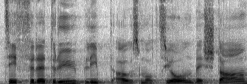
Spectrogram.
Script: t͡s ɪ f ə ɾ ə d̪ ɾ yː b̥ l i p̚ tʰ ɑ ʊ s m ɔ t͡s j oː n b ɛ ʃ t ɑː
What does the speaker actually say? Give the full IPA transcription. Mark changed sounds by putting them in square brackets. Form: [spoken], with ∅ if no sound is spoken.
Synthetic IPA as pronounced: t͡s ɪ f ə ɾ ə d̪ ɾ yː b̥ l [iː] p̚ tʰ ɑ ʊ s m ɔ t͡s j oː n b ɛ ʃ t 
